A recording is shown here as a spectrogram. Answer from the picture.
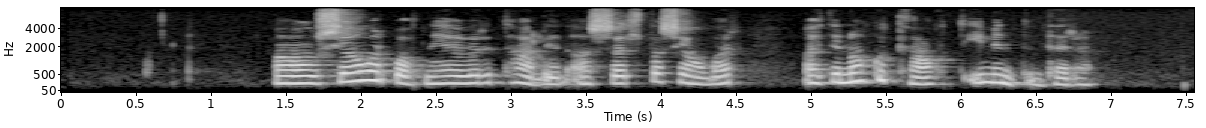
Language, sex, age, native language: Icelandic, female, 50-59, Icelandic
